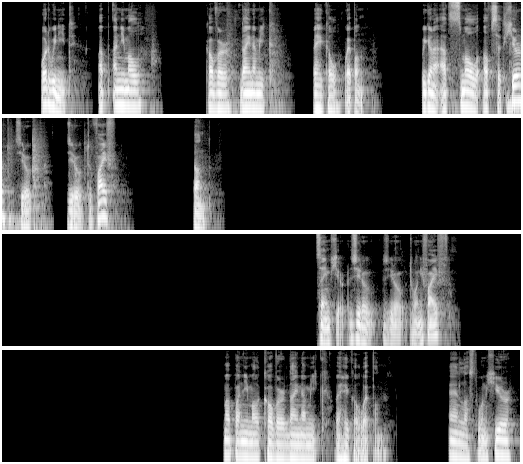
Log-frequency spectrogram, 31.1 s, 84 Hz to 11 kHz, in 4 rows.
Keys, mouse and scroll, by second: 1.2 click, 2.8 click, 3.4 click, 4.5 click, 5.3 click, 5.9 click, 6.6 click, 7.5-9.5 typing, 10.2 click, 14.9 click, 18.4 click, 20.0 click, 20.8-22.1 typing, 22.7 click, 23.8 click, 25.3 click, 25.3-26.1 typing, 25.6 click, 26.5 click, 26.9 click, 27.4 click, 28.2 click, 28.5 click, 29.7 click, 30.8 right click.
